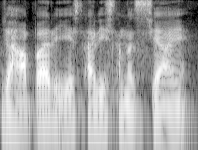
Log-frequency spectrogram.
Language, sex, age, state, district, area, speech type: Hindi, male, 18-30, Madhya Pradesh, Jabalpur, urban, spontaneous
